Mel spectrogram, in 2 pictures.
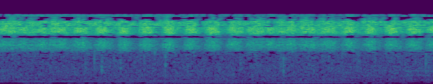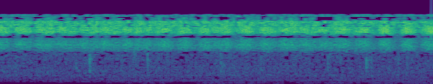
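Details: Chorus of cicadas in a Provence summer, France, a steady shrill buzz with quick rhythmic pulses about twice a second, loudness nearly constant, a faint low hum briefly in the background at the start.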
